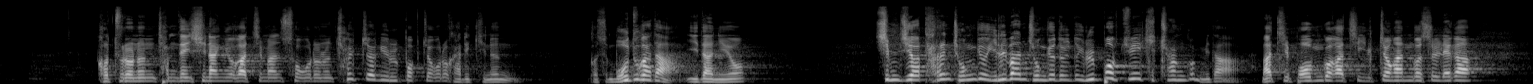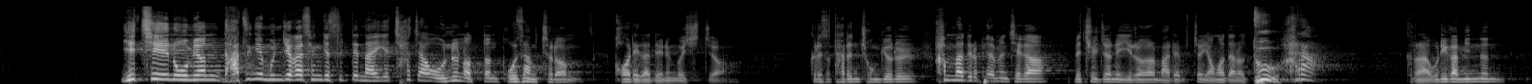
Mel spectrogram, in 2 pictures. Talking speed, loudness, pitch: 305 characters per minute, -25 LUFS, 165 Hz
